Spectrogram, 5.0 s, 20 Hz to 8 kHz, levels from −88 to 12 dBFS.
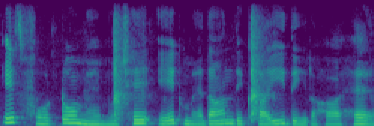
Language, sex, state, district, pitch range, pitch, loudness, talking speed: Hindi, female, Madhya Pradesh, Katni, 180-220 Hz, 195 Hz, -24 LUFS, 120 wpm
